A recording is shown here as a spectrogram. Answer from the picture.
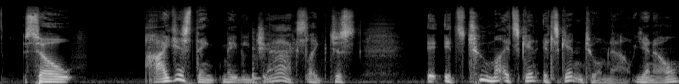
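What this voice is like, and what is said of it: Usual voice. Nothing is said of it.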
